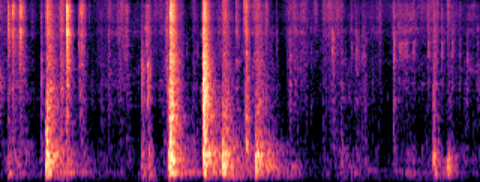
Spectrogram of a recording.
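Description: A washing machine being shoved and tipped along a hallway floor: a series of heavy knocks and bumps, the loudest pair a little over two seconds and about three seconds in.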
